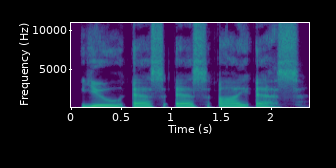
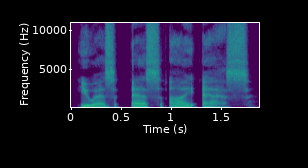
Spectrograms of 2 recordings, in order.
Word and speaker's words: USCIS: This is always said as individual letters. USSIS. Never try to say it as one word. USSIS.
